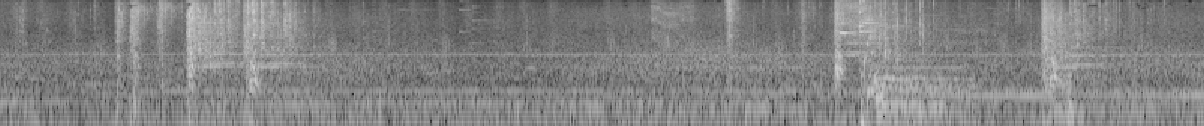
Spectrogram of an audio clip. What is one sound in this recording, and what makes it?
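Weapon hits land with sharp thuds and bursts of magic.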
